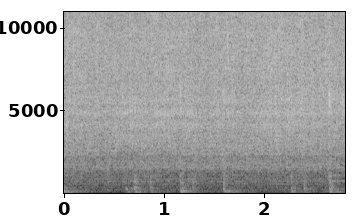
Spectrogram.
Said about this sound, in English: it's not going to get as brown as if you were just sauteing in a saute pan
